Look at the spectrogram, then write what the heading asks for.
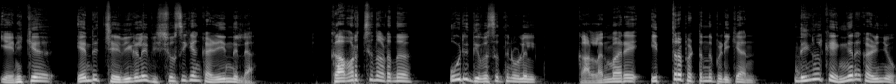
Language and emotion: Malayalam, surprised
